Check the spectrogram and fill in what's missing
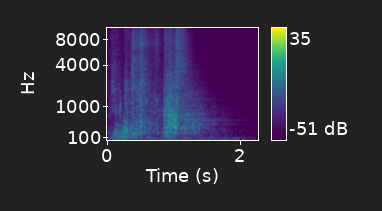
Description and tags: Metalic splash
hit, metal, impact, splash, woosh, Metalic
